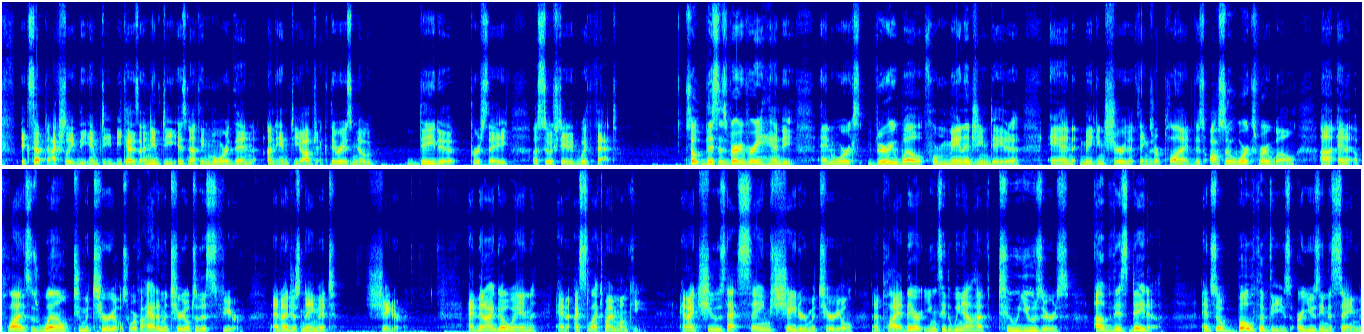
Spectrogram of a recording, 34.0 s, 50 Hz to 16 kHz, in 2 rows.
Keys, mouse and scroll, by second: 0.6 click, 1.5 z, 1.9 g, 2.5 right click, 7.6 x, 8.1 z, 8.7 shift+a, 15.0 right click, 17.0 click, 18.1 click, 20.2 click, 24.2 right click, 25.4 click, 31.7 click, 32.8 right click, 33.2 right click.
